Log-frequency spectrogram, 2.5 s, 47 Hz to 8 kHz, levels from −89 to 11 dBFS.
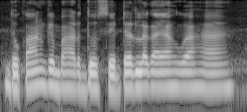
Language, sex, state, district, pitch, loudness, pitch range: Hindi, male, Jharkhand, Palamu, 145 Hz, -14 LUFS, 140-150 Hz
